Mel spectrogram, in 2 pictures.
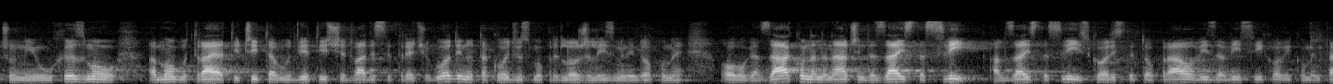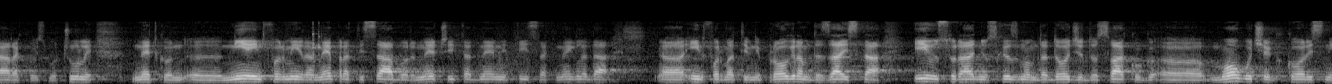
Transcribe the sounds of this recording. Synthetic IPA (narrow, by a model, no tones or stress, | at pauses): t͡ʃuniuxr̩zmo̞u | mo̞ɡut̪ɾajat̪it͡ʃit̪aʋoud̪ʋije̞t̪isu̥t͡ɕe̞d̪ʋaːd̪e̞se̞t̪ːɾe̞t͡ɕuɡo̞d̪inut̪ako̞ːd͡ʑeɾsmo̞pɾed̪lˠo̞ʒiliizmje̞ned̪o̞pune̞ | o̞ʋo̞ɡazaːko̞nananaːt͡ʃind̪azaist̪asʋi | alzaist̪asʋiːsko̞ɾist̪et̪o̞ːpɾaːʋo̞ʋiːzaʋiːsʋiːxo̞ʋixko̞me̞nt̪aːɾako̞jusmo̞t͡ʃuli | ne̞t̪ko̞nije̞info̞ɾmiːɾanːe̞pɾat̪isaːbo̞ɾne̞t͡ʃit̪aʋd̪ne̞ːʋnit̪iːsakne̞ɡle̞d̪a | ʔinfo̞ɾmat̪iʋnipɾo̞ːɡɾamd̪azajist̪a | iusuɾaːd̪ɲusxr̩zmo̞md̪ad̪o̞ːd͡ʑe̞d̪o̞sʋako̞ɡmo̞ɡut͡ɕe̞ɡko̞ɾisni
